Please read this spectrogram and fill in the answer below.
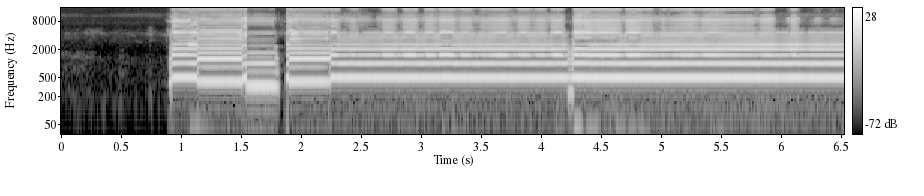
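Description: Background music on a reedy wind instrument, starting about a second in: a few short notes, then one long held note.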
